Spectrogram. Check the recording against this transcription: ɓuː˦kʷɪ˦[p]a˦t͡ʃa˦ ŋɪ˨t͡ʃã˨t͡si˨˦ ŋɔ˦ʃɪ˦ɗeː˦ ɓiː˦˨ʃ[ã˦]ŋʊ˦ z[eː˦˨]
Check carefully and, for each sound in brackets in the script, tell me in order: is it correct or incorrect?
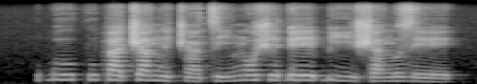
correct, incorrect: a˦, incorrect: eː˨

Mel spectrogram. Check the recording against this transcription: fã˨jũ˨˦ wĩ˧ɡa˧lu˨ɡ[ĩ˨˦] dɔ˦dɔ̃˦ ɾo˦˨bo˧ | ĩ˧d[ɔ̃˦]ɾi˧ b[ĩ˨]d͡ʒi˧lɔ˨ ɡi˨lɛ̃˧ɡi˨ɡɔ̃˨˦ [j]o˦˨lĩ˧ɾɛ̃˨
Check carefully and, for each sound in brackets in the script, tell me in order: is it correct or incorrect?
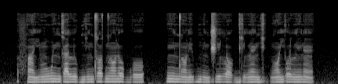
correct, incorrect: ɔ̃˨, correct, correct

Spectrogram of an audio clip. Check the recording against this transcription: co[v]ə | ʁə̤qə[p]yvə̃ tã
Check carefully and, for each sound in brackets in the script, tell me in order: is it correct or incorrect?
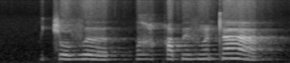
correct, correct

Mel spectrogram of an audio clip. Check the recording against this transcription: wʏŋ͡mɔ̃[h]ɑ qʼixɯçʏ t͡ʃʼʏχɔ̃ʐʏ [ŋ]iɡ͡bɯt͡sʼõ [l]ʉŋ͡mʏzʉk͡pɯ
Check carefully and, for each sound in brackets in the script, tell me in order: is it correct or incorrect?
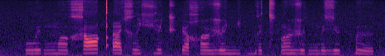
incorrect: x, incorrect: ɲ, incorrect: ʐ

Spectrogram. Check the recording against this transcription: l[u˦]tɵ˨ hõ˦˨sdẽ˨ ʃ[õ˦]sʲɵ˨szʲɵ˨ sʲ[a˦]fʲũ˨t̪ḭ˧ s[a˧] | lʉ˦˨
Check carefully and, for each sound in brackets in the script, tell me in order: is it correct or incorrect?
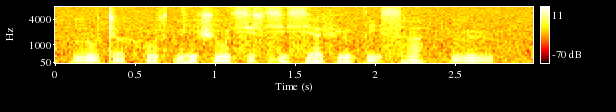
correct, incorrect: õ˧, incorrect: a˧, correct

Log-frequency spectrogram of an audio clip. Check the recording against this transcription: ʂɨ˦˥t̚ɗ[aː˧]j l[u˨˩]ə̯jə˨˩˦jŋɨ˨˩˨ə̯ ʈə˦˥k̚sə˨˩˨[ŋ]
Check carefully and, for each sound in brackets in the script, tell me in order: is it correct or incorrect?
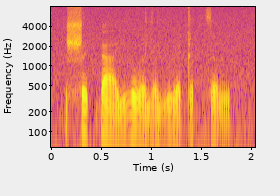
incorrect: aː˨˩˦, correct, correct

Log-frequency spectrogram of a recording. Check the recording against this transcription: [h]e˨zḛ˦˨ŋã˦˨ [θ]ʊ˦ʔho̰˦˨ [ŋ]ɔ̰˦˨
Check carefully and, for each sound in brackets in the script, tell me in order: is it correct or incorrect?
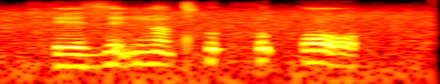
correct, incorrect: tʰ, incorrect: k

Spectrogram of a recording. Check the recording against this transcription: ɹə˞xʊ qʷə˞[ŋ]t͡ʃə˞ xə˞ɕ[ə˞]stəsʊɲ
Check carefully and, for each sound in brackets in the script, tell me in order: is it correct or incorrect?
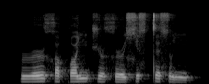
incorrect: ɲ, incorrect: ə

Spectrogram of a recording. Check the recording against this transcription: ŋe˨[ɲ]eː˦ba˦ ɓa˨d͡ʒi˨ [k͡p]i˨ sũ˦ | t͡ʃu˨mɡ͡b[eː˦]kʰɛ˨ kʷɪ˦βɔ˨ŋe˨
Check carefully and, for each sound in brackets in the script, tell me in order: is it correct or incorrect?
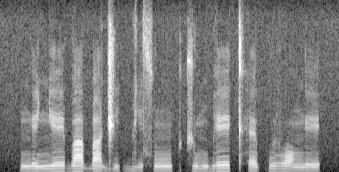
correct, incorrect: ɡ͡b, correct

